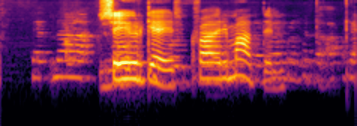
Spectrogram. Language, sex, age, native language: Icelandic, female, 13, Icelandic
